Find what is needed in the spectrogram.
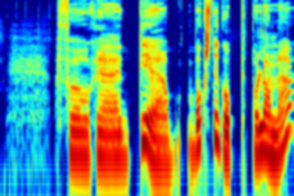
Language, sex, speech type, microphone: Norwegian, female, spontaneous, Shure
